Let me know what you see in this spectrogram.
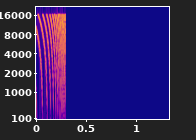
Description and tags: raygun very short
